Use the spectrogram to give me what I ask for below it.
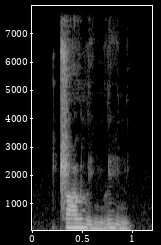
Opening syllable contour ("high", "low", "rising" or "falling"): high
